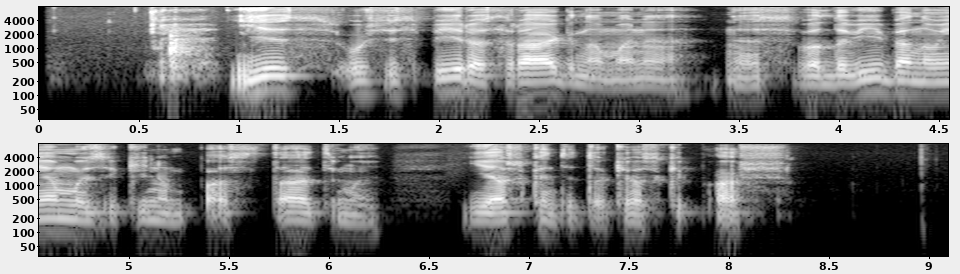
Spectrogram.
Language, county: Lithuanian, Kaunas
